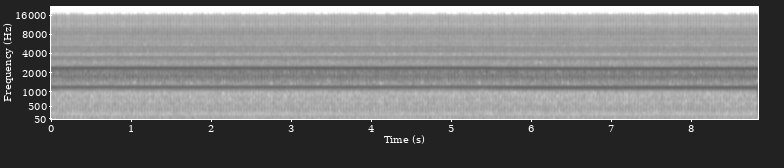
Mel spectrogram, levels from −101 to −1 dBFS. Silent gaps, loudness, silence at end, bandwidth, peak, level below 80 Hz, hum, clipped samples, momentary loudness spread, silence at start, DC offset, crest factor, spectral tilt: none; -34 LUFS; 0 s; 17 kHz; -20 dBFS; -72 dBFS; none; under 0.1%; 0 LU; 0 s; under 0.1%; 16 dB; 1.5 dB/octave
